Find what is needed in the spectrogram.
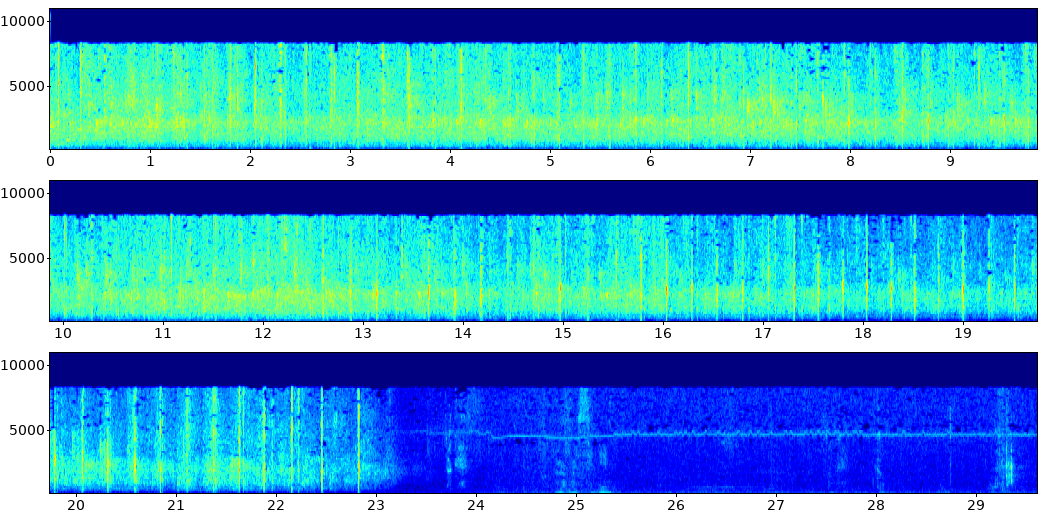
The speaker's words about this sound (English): And though I hate breaking the moment in a certain way, y'all have been really dying to applaud these young people, haven't you?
